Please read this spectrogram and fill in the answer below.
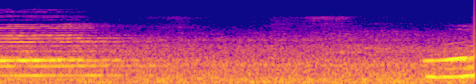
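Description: A young woman's singing voice holding the last note of a phrase, which fades out about half a second in, followed by a short pause with faint background hiss before the next phrase.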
